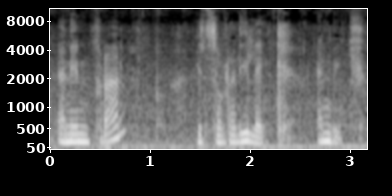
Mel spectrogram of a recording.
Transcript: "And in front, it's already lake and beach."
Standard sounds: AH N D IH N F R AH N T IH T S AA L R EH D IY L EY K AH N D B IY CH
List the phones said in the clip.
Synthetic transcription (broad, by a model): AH N IH N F R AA N IH T S AA L R EH D IY L EY K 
